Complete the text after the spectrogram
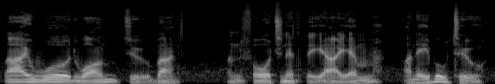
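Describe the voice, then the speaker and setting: A calm, formal crime boss in an audio roleplay. His voice sits very low and he keeps every word polite and measured, all business. The recording is clean. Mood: courteous.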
